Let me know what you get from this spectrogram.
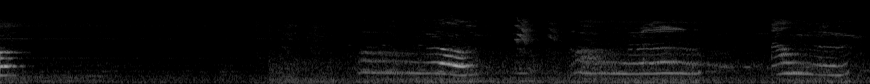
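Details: Cat meowing loudly, several drawn-out wavering meows starting after a quiet first few seconds, fairly faint with a low background hum.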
